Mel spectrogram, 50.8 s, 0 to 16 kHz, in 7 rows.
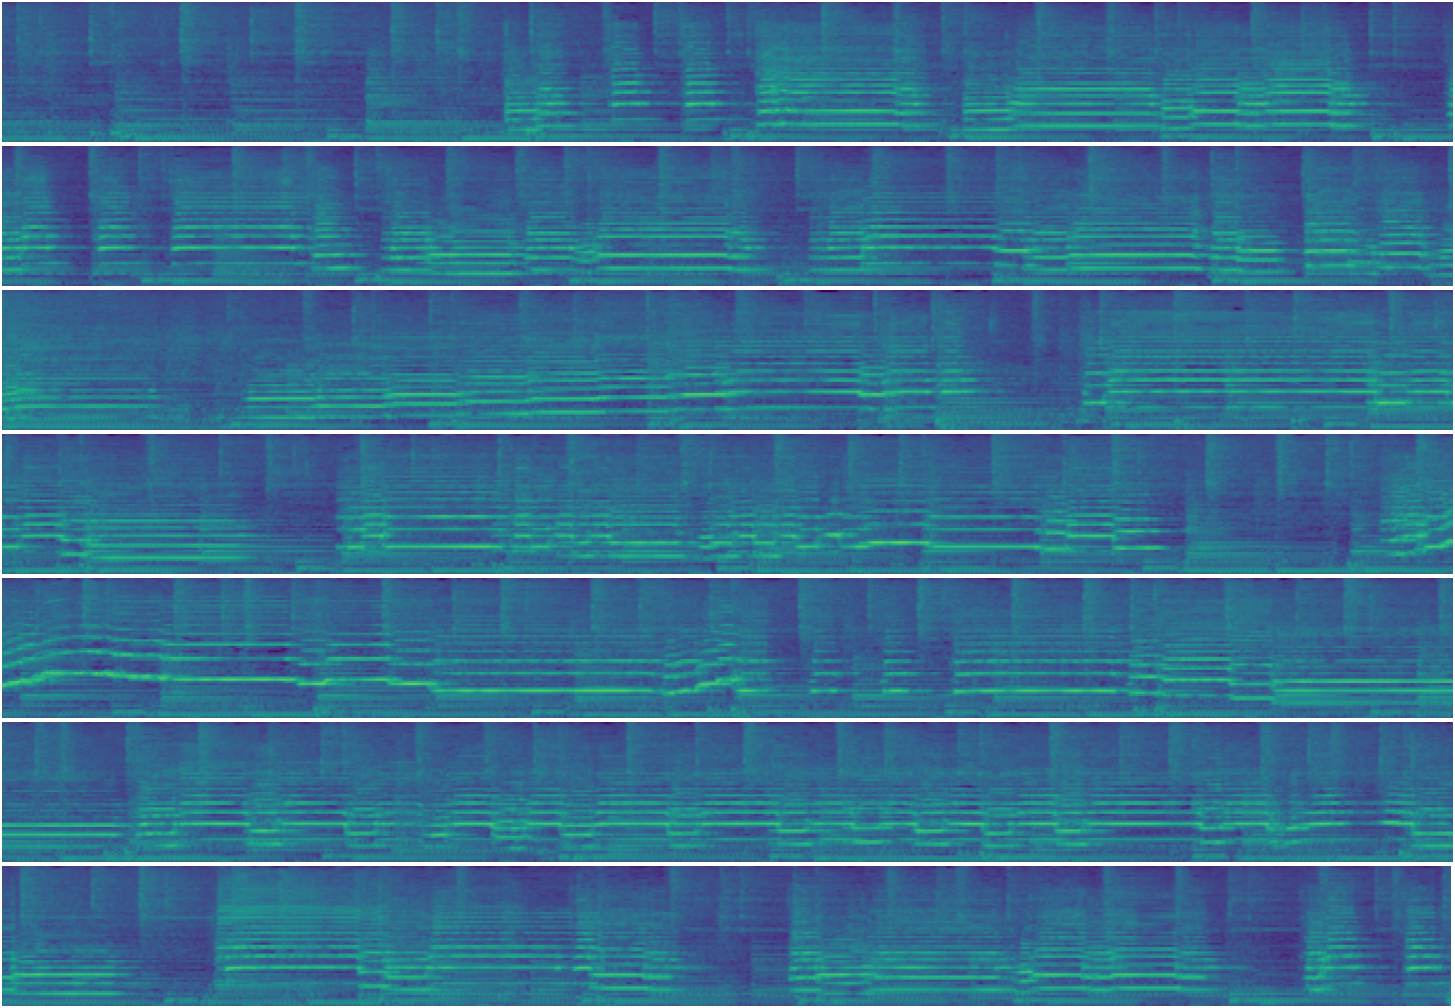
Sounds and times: Wind instrument, woodwind instrument: 0:02.5 - 0:27.9, 0:28.6 - 0:50.7.

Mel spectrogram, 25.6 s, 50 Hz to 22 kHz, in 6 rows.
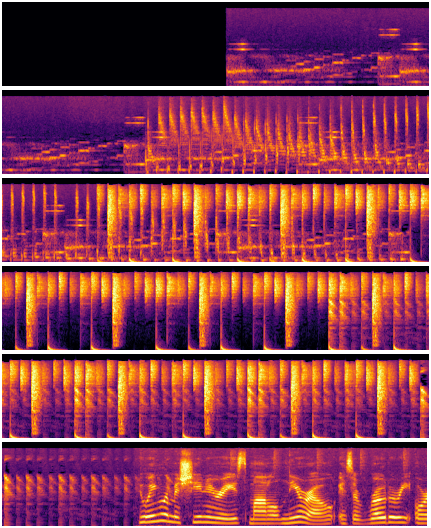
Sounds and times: Drum machine: 0:05.7 - 0:22.8.

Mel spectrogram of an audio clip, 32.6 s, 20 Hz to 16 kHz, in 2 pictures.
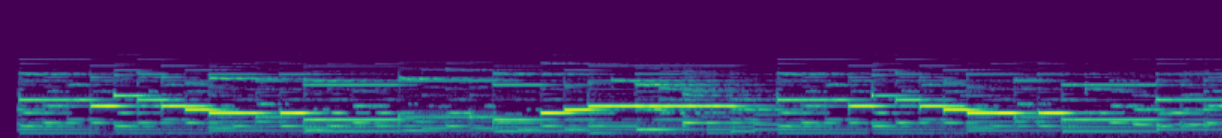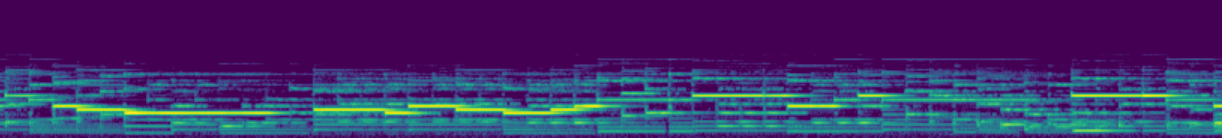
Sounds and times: Electric piano: 0:00.2 - 0:32.5.

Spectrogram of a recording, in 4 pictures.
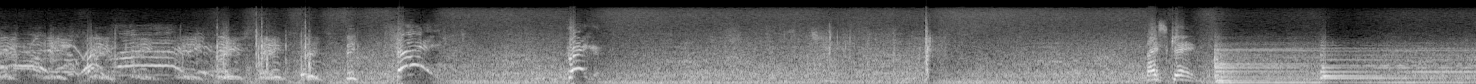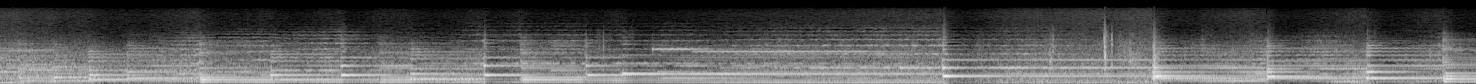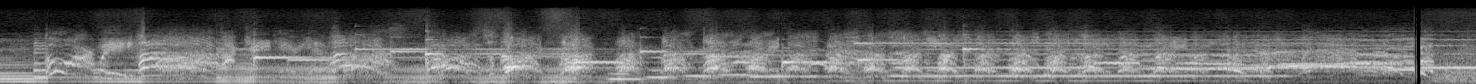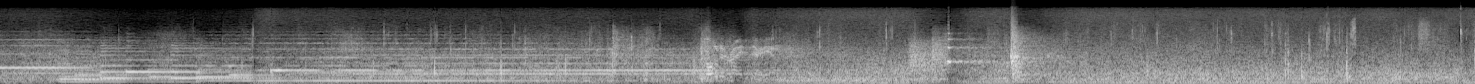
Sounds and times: Speech: 0:11.4 - 0:12.0
Music: 0:12.1 - 0:52.5.

